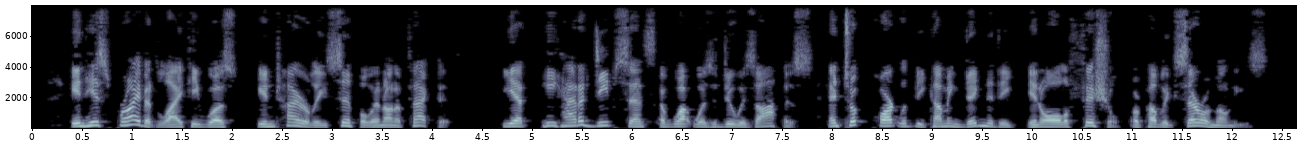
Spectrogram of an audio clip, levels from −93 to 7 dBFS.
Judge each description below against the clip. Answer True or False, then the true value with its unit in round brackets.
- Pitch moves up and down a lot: True (6.7 semitones)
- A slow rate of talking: False (160 wpm)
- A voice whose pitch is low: False (160 Hz)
